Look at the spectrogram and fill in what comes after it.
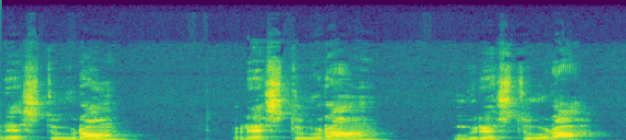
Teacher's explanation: An can either sound like that, an, or sometimes in Louisiana French, it might go up to the sound on, or sometimes that nasalized sound won't be there at all. It becomes just a.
